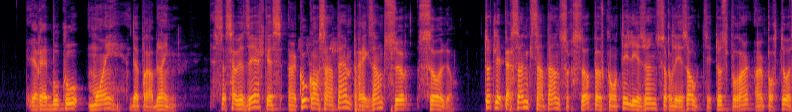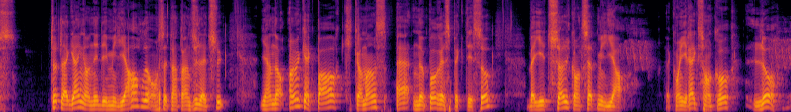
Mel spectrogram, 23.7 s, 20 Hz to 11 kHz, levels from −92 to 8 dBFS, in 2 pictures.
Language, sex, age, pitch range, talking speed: French, male, 60-79, 115-160 Hz, 210 wpm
